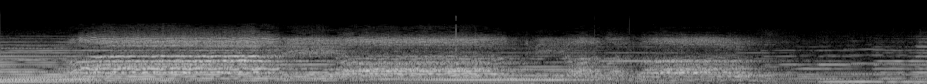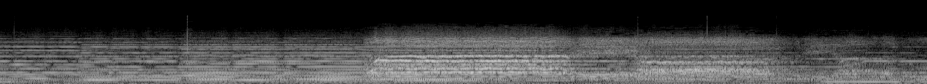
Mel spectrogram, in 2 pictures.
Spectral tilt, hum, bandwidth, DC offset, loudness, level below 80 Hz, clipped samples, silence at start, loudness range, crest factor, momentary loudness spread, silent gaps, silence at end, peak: -6.5 dB/octave; none; 10 kHz; under 0.1%; -20 LUFS; -46 dBFS; under 0.1%; 0 s; 8 LU; 16 dB; 12 LU; none; 0 s; -4 dBFS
